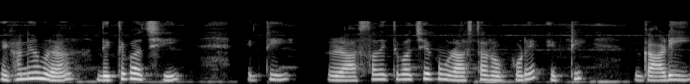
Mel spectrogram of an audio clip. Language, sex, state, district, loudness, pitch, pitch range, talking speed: Bengali, female, West Bengal, Purulia, -17 LUFS, 200 Hz, 185-235 Hz, 115 wpm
